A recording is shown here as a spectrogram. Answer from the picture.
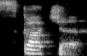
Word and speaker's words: scacce: My mother made this scotcha, and I always asked her, how do you spell it?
